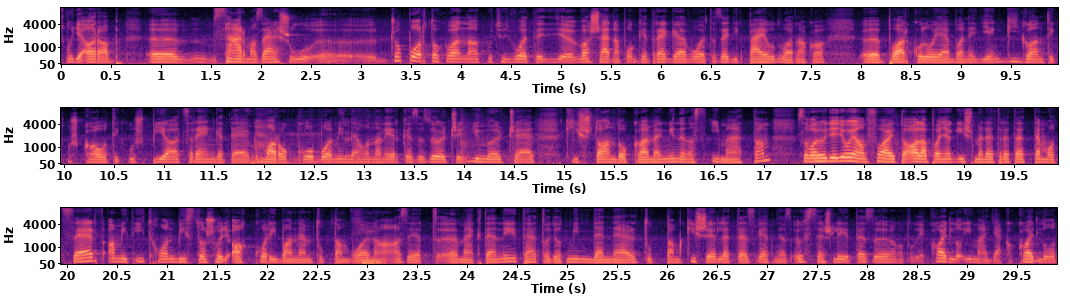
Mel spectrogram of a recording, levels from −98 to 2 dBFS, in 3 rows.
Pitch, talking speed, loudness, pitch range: 150 Hz, 140 wpm, -25 LUFS, 145-160 Hz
